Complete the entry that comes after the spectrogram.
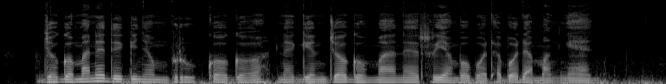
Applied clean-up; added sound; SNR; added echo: none; Wind; 11 dB; none.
